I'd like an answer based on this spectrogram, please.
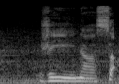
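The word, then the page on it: shina'za: Teotitlán del Valle Zapotec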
